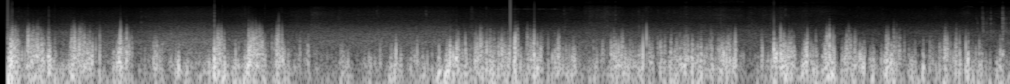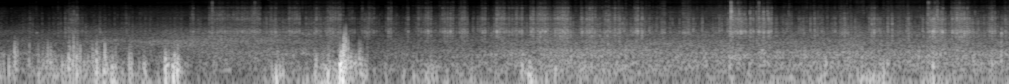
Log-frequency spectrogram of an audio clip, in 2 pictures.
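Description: Wind buffeting the microphone of a cyclist's action camera, broken by irregular knocks and bumps for about the first twelve seconds as the bicycle sets off. After that the bicycle rolls along steadily with a more even rush of wind and road noise, and one sharp knock a little after the change.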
